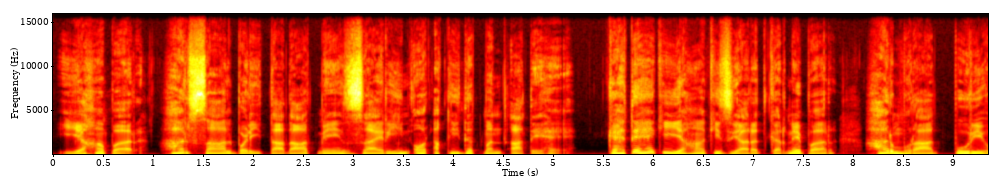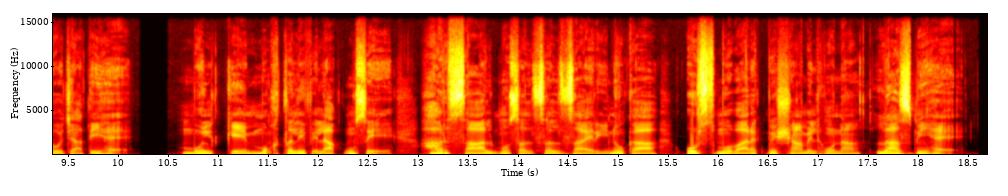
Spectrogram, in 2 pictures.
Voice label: urdu

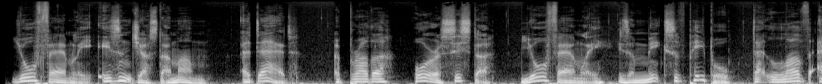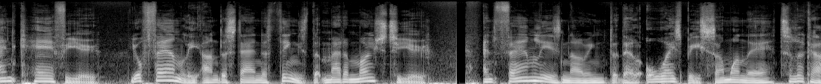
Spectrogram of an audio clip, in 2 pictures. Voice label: Radio Commercial

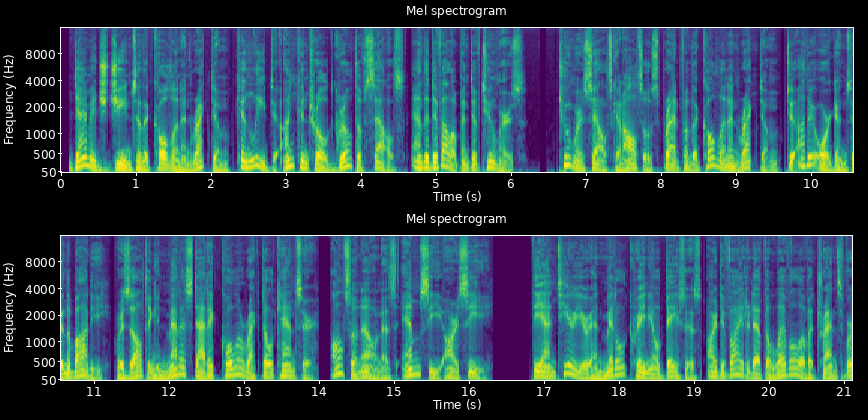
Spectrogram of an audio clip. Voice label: Medical Narration

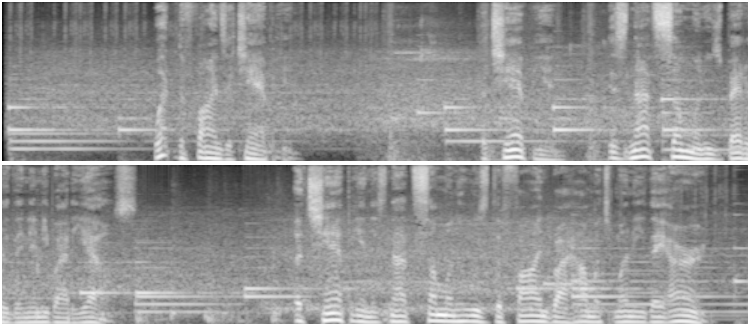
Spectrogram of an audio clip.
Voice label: roofing spot; Champion

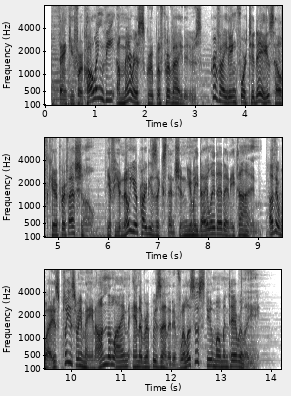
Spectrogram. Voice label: IVR Phone message; Ameris

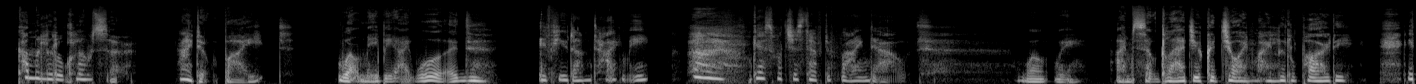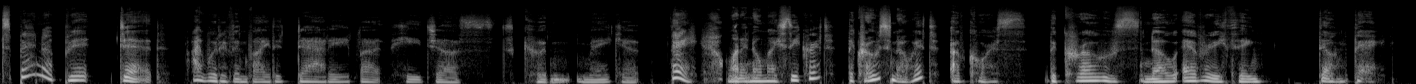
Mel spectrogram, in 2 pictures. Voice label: video game character

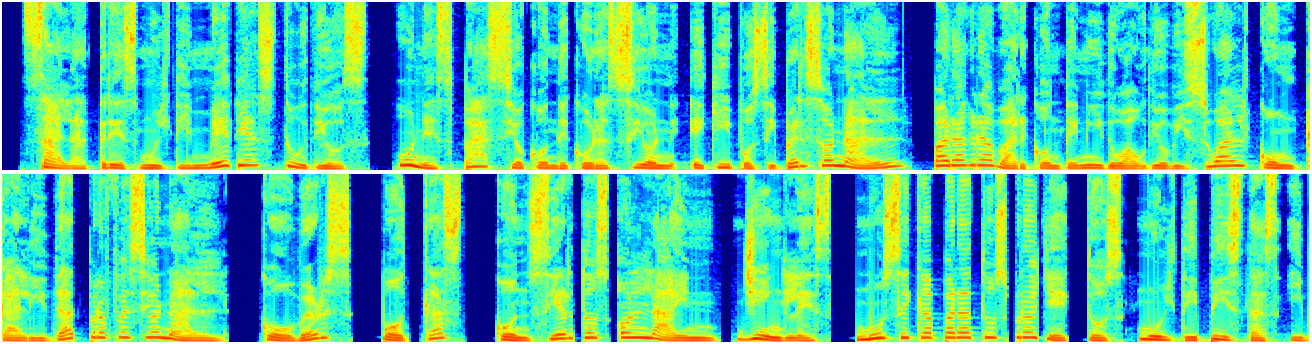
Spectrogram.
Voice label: Television Spots

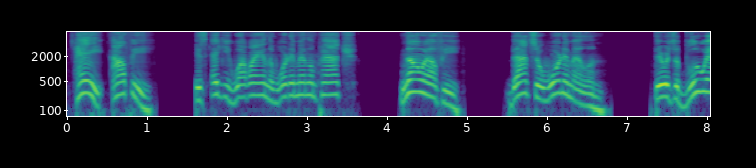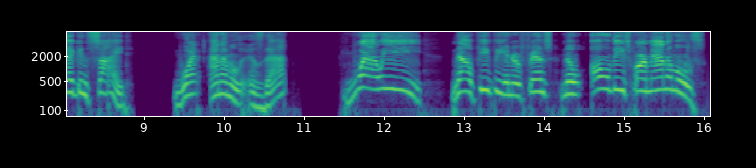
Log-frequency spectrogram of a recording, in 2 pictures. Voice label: childrens character

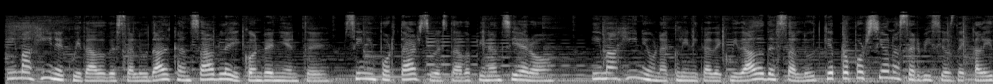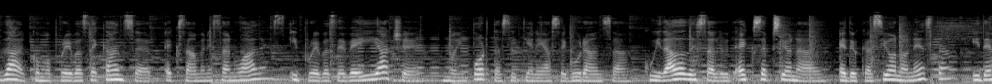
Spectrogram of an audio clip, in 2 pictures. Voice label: Radio PSA; Planned Parenthood

